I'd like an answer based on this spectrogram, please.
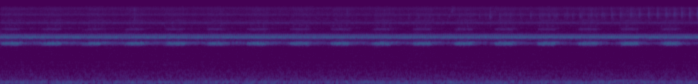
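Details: Summer nighttime chorus at Chautauqua open space in Boulder, Colorado: Snowy Tree Crickets give evenly spaced high chirps, roughly two per second, over the continuous trill of Four-spotted Tree Crickets; quick Greater Angle-wing Katydid ticks enter near the end.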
